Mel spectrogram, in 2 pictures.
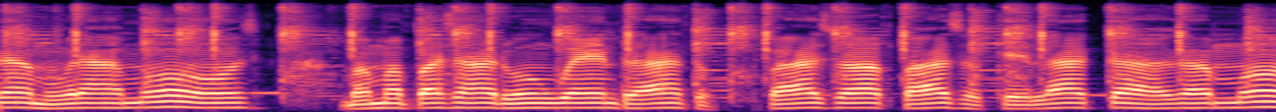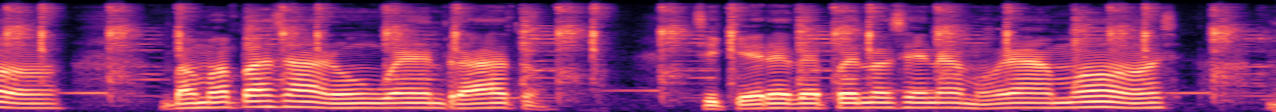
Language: Spanish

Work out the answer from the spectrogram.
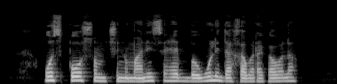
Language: Pashto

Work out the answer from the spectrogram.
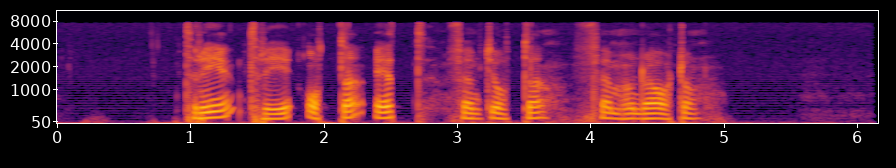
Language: Swedish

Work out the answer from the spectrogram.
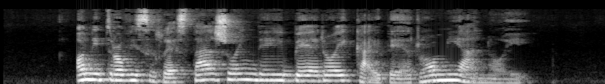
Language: Esperanto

